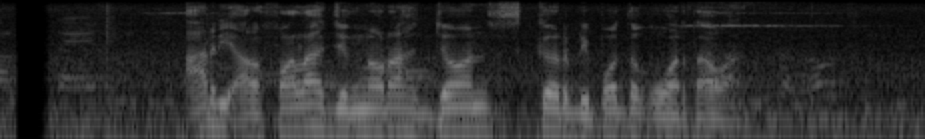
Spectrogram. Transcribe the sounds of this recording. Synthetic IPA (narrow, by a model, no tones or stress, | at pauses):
ʔaɾia̰lfalahd͡ʒɨŋnoɾahd͡ʒɔnskɨrdipɔt̪ɔkəwart̪awan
